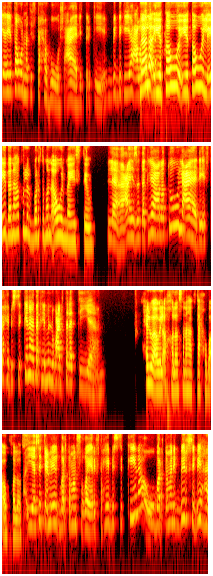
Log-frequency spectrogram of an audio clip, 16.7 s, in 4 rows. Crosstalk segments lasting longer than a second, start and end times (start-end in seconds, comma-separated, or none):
none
